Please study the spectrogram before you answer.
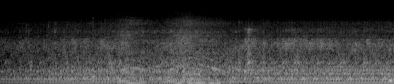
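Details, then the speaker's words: Citroen Berlingo non-turbo diesel, started after waiting for glow plug light: settles into a steady, clattery low idle with an even beat and no misses; typical healthy non-turbo diesel. "The unmistakable sound of a non-turbo diesel Citroen engine."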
